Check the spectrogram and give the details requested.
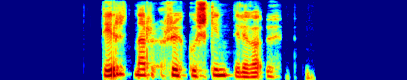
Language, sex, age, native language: Icelandic, female, 40-49, Icelandic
